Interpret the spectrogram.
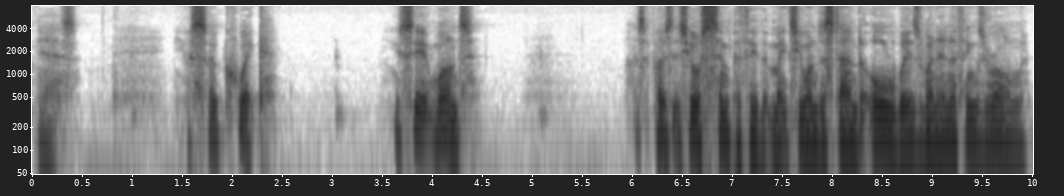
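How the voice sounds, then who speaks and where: An actor with a British accent playing a weary, embittered husband in a radio drama, wry yet tenderly affectionate. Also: male voice, medium pitch, measured pace, long pauses. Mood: tired, gentle. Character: weary, embittered husband, tender toward his young sister-in-law.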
